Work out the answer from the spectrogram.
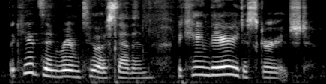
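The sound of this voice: Someone reads with lively intonation in an unforced reading voice.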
